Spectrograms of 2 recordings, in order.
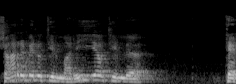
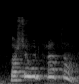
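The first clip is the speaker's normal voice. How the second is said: much higher, soft sarcastic go ahead; mocking dare; 11 semitones higher, 6 dB quieter than usual. Real, not acted. Preacher daring the congregation to talk to a plant, sarcastic. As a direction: taunt them to try it.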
